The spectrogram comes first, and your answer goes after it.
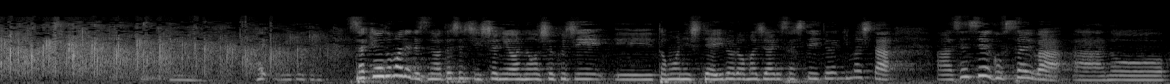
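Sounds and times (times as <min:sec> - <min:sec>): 
audience applause welcoming guests: 0:00.0 - 0:03.5
speech: 0:02.6 - 0:11.6.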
